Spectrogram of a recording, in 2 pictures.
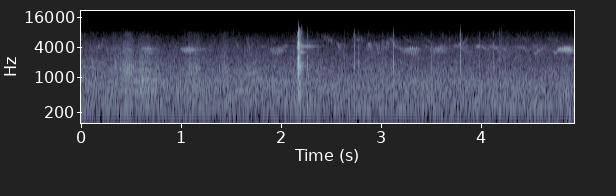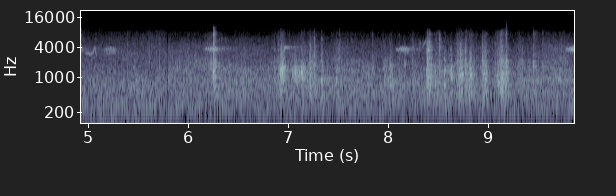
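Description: Twigs and small sticks clicking and snapping against the steel of a small camp wood stove as a gloved hand packs them into the firebox, with one sharp knock about two seconds in and a quick run of cracks near the end.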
